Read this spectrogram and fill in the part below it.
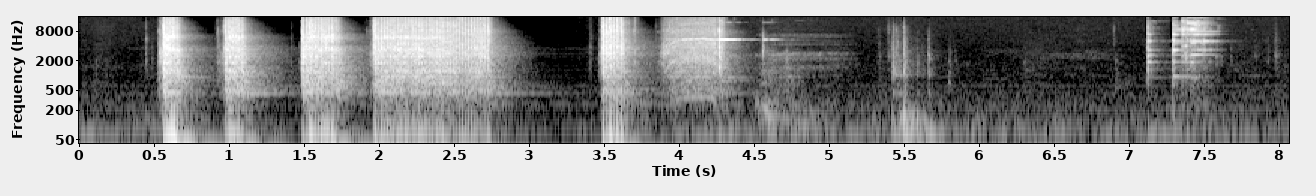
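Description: Bursts of ratcheting and impact-style tool noise come from work on bolts at the front of a 3rd-gen Toyota 4Runner, with about six loud, separate bursts and quieter mechanical clicks in the gaps.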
